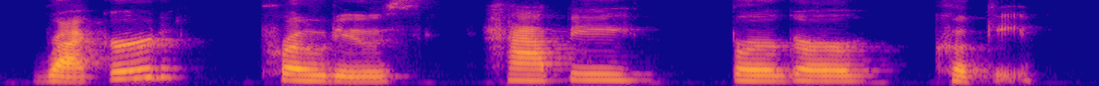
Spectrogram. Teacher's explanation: I'm stressing syllable number one and I'm unstressing syllable number two.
